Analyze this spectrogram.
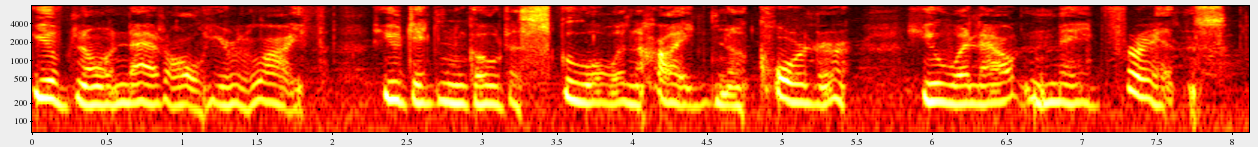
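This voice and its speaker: Speaking at a very slow pace, a woman with a medium pitch has a somewhat breathy voice and a dark, mellow tone. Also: ordinary pitch variation. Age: 90s. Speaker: rancher advocate, senior center regular. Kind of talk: interview.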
